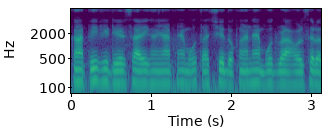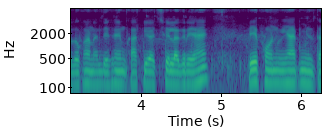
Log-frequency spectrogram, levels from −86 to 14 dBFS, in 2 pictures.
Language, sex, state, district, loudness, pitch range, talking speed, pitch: Hindi, male, Bihar, Kishanganj, -29 LUFS, 120-130 Hz, 285 wpm, 125 Hz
